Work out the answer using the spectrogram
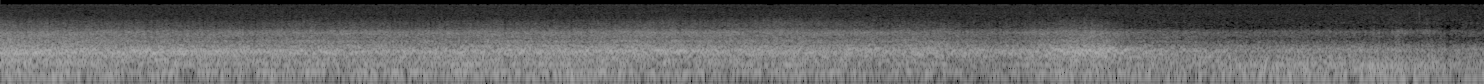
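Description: Two passenger trains passing each other at speed on neighbouring tracks: a steady rush of wheels on rail and wind, swelling briefly about five seconds in.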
